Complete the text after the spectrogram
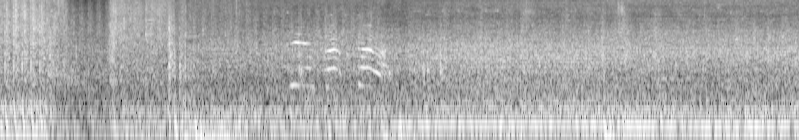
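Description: Metal tracks clatter and squeak over concrete.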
